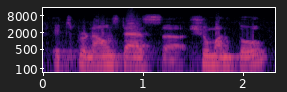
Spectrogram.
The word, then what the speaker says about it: Shumanto: It's pronounced as Shumanto. It's a Sanskrit word.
